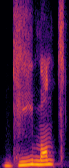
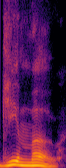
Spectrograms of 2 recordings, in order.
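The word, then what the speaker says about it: Guillemot: of every single investment G Mo you don't pronounce T's in French at the ends of words with this deal it's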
